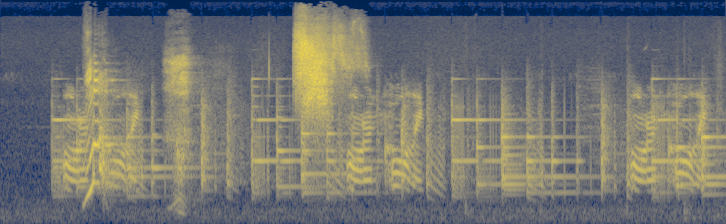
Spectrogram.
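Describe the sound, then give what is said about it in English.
A cell phone in a film scene rings with a bright, melodic electronic ringtone, called from another cell phone a few feet away, its chiming pattern repeating steadily for several seconds, with some voice-like sounds blended in. “Pulls out the cell phone and calls Emily's cell phone from the aunt's.”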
